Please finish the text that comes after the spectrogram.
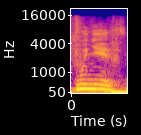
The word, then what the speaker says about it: Muñiz: Muñiz, resterei Muñiz, però si dice Muñiz, no, dillo Muñiz come se, come in italiano la GN, la perché GN. La N, diciamo la N con la righetta sopra, si pronuncia N.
